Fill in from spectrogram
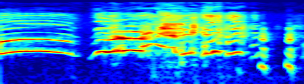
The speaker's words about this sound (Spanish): Gritos de una persona apenada.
